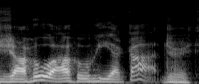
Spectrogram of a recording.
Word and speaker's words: Yahuwah: the prophet's job right the prophet is here to help you say its name and its name is yahuwah or the male and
